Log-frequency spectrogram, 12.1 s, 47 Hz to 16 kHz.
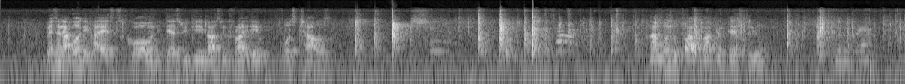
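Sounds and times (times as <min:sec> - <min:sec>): hand claps: 0:04.7 - 0:08.6, 0:09.2 - 0:09.5.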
